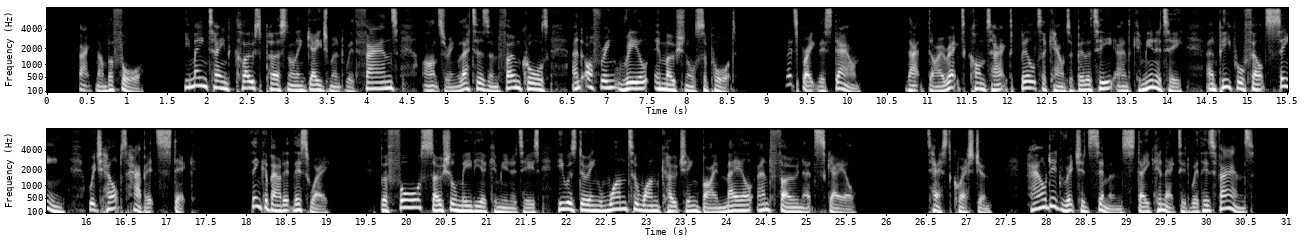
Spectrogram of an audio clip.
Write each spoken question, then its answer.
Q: How did Richard Simmons stay connected with his fans?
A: Correct answer, answering letters and calls.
